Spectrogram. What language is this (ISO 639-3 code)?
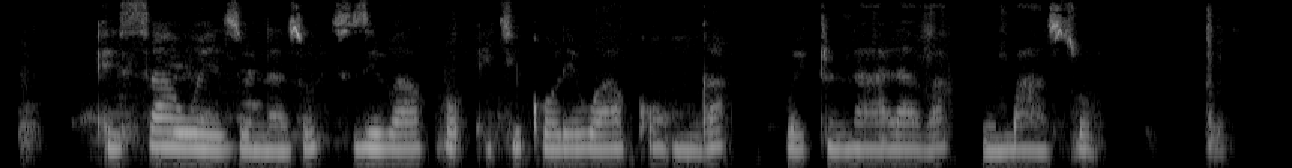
lug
